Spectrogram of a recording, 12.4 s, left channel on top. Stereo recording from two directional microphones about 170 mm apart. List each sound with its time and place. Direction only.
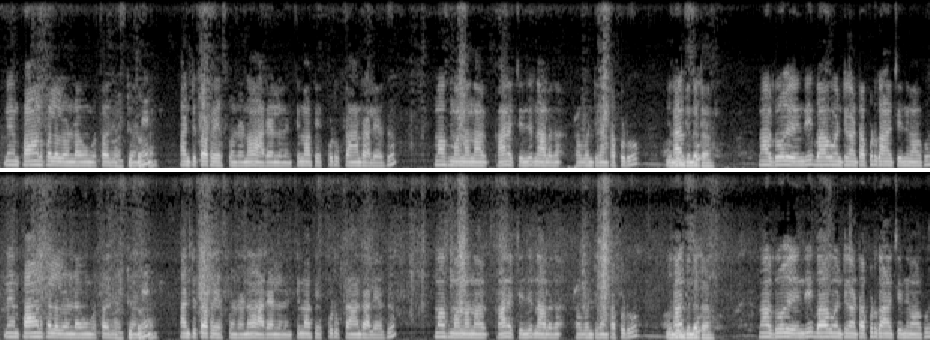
0.1 s speech: 25° left (ahead or behind)
9.1 s speech: centre (ahead or behind)
10.1 s speech: 30° left (ahead or behind)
